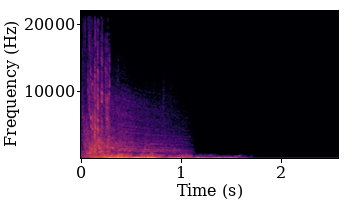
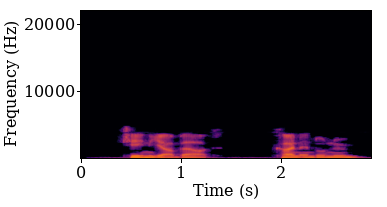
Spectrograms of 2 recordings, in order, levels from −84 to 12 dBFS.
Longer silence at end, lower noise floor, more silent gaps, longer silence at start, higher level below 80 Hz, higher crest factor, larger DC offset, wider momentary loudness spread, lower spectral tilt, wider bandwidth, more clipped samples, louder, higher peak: first, 1 s vs 0 s; first, under -90 dBFS vs -48 dBFS; neither; second, 0 s vs 0.4 s; first, -22 dBFS vs -42 dBFS; about the same, 18 dB vs 22 dB; neither; about the same, 17 LU vs 15 LU; second, -6 dB/octave vs -11.5 dB/octave; first, 15 kHz vs 4.9 kHz; neither; first, -18 LUFS vs -22 LUFS; about the same, -2 dBFS vs -2 dBFS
